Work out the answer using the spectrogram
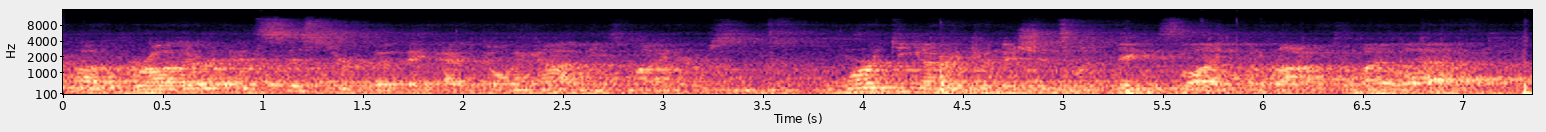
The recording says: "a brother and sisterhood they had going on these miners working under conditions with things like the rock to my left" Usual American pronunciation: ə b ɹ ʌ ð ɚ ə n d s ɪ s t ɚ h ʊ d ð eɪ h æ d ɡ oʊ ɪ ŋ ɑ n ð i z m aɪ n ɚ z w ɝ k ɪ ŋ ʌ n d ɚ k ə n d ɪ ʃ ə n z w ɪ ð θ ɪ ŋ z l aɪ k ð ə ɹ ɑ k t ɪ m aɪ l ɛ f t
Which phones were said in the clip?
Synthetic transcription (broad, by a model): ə b ɹ ʌ ð ɚ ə n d s ɪ s t ɚ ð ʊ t ð eɪ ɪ d ɡ oʊ ɪ ŋ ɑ n ð i z m aɪ n ɚ z w ɝ k ɪ ŋ ʌ n d ɚ k ə n d ɪ ʃ ə n z w ɪ ð θ ɪ ŋ z l aɪ k ð ə ɹ ɑ k t ɪ m aɪ l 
